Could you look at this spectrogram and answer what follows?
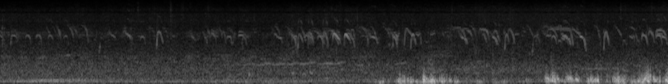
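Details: Four-week-old chicken chicks pecking around, giving a steady stream of short high peeps in quick succession, with low thumping and scratching noises growing louder in the second half.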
